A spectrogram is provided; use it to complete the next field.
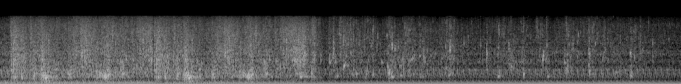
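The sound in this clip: Water rushes and bubbles as divers submerge into the sea to search the seabed for a wreck, a dense continuous wash that is loudest over the first three seconds and then settles into a steadier trickling flow, with no voices.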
